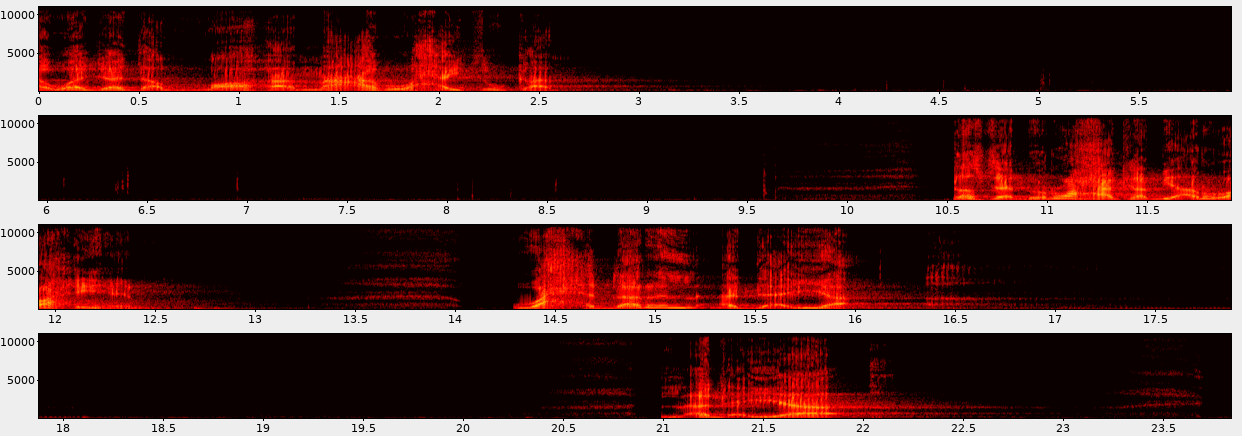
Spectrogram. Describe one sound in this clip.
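An elderly man speaks slowly and earnestly into a microphone, pausing between phrases.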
